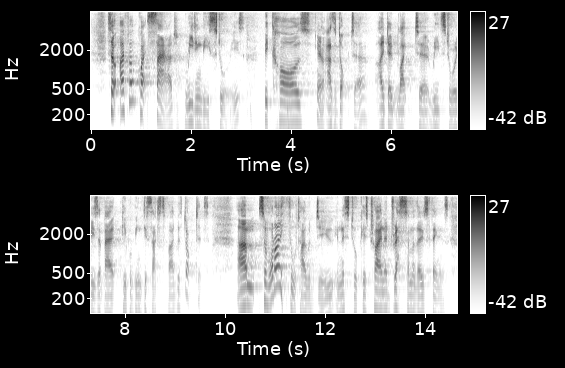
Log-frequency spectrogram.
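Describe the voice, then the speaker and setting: Lively intonation runs through this man's speech. There is a somewhat breathy quality to it. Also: medium pitch for a man, moderate pace, very clean recording, silent background. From West Country (Bristol), England. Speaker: doctor, rheumatology researcher. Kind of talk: conference talk to patients. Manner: conversational, informal.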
